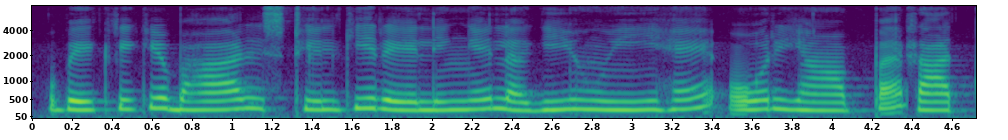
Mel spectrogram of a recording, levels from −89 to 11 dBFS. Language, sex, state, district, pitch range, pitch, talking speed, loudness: Hindi, female, Rajasthan, Nagaur, 225-250 Hz, 235 Hz, 190 wpm, -15 LUFS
